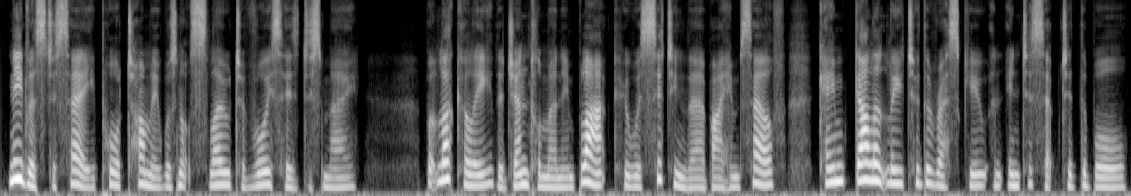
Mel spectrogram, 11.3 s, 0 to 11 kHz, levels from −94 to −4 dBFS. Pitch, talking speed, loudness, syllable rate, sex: 195 Hz, 175 wpm, -19 LUFS, 5.0 syllables/s, female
